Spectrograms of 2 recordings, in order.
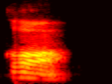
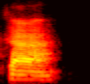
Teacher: sekali lagi huruf ko ini dinaikkan pangkal lidahnya, ko. Sedangkan ka damparkan saja. · Kalau qaf memiliki sifat yang menaikkan pangkal lidah, kalau kaf ini terdampar pangkal lidahnya. Bisa diartikan kalau ko, sedangkan ka datarkan saja, pangkal lidahnya damparkan saja.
